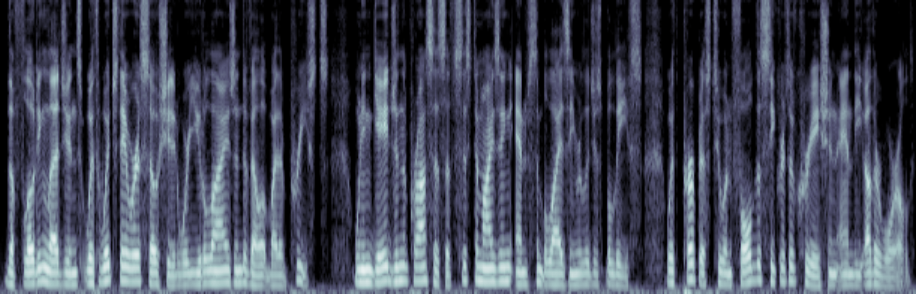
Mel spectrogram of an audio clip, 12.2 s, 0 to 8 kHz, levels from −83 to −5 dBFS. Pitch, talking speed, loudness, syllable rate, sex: 120 Hz, 180 wpm, -20 LUFS, 6.1 syllables/s, male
